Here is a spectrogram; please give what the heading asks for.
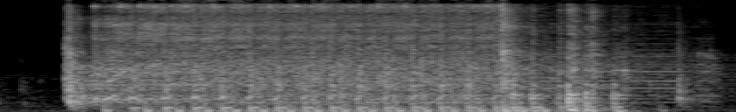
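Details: Free Ariens riding lawnmower, sat at least two years, fuel topped up and carb sprayed: cranks, catches, runs about four seconds, then stumbles and cuts out; dies when clutch/parking brake released, interlock as transmission not in neutral, though belt disconnected.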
